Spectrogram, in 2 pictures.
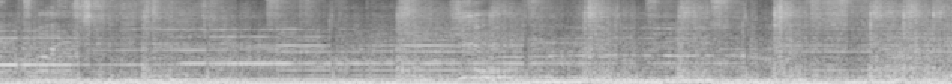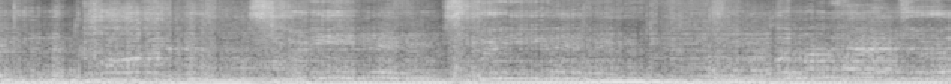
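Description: A live rock band playing loudly with heavy bass while a male singer sings into a microphone, heard from within a concert crowd.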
